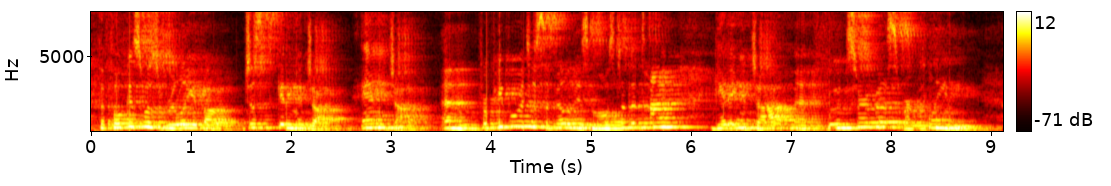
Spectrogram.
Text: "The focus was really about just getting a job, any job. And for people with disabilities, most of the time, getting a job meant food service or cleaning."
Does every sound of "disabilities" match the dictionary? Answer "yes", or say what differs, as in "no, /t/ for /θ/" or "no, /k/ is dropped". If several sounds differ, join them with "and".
yes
